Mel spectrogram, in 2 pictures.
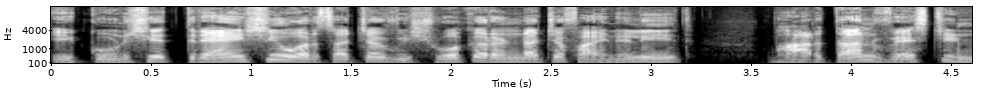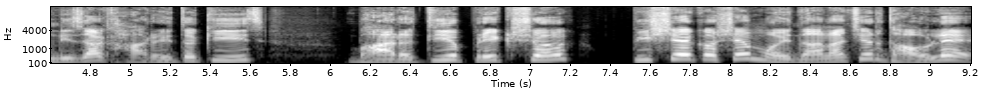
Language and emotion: Goan Konkani, happy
